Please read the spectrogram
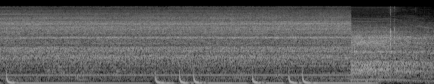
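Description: Electric heat gun blowing steadily with a loud hiss and a faint hum, shrinking adhesive heat-shrink tubing onto a crimped copper lug. The hiss drops away near the end.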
